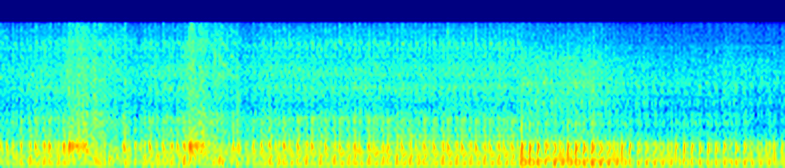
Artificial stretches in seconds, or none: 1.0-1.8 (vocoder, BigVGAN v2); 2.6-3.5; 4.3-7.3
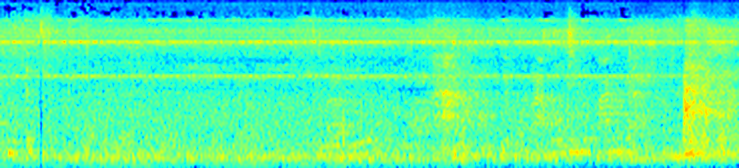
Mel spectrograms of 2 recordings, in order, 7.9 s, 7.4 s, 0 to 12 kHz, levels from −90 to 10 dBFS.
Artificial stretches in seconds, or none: 4.0-5.0 (codec, SNAC); 6.3-7.4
